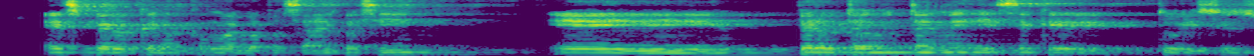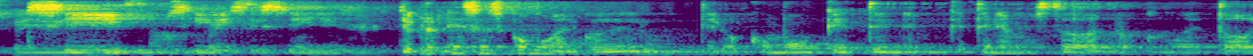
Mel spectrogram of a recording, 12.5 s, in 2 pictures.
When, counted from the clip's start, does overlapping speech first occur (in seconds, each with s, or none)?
6.4 s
